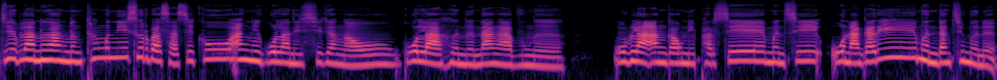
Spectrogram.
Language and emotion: Bodo, disgusted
